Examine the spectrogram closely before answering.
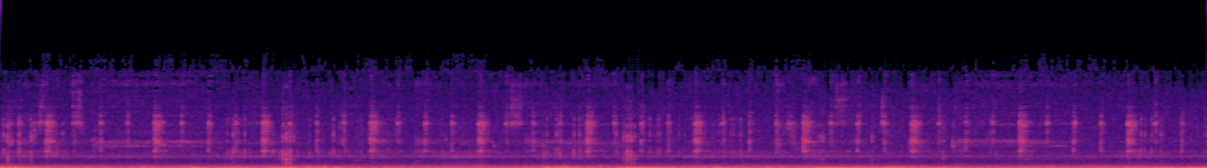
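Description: Tyres rumble and rattle on a rough road.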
